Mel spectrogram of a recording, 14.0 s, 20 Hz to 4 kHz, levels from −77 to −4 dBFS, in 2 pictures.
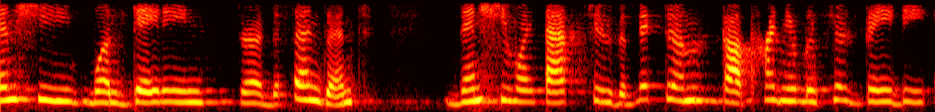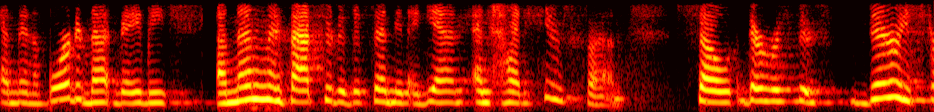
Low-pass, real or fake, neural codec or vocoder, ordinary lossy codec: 3.6 kHz; fake; codec, 16 kHz, 0.5 kbps, X-Codec, HuBERT features, trained on general audio; Opus, 32 kbps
